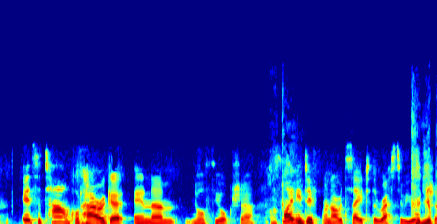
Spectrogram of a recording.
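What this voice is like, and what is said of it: Usual voice. Nothing is said of it.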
